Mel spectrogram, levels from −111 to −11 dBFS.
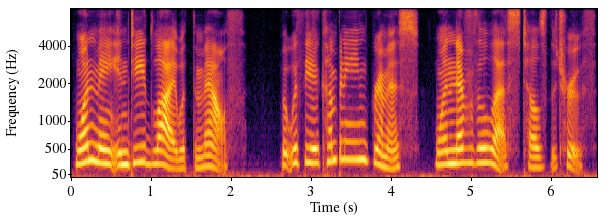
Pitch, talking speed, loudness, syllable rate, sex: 235 Hz, 155 wpm, -19 LUFS, 4.8 syllables/s, female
